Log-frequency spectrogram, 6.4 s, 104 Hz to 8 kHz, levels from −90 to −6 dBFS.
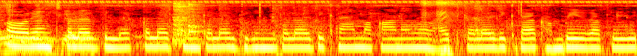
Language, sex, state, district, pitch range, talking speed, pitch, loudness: Hindi, female, Bihar, Vaishali, 200-210 Hz, 205 wpm, 205 Hz, -16 LUFS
